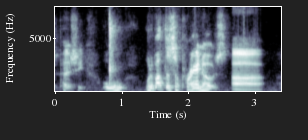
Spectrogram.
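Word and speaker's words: Pesci: Robert Dairo Joe Pesi I'm all these names. Alcino Pesi Pachet F. How do you pronounce it? Peshi I'm pretty sure it's Peshi.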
